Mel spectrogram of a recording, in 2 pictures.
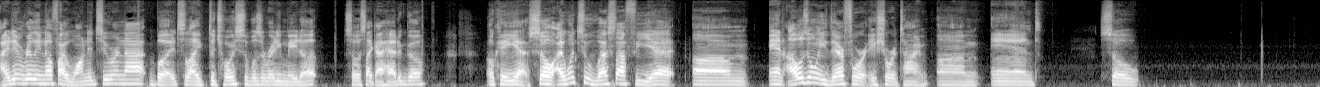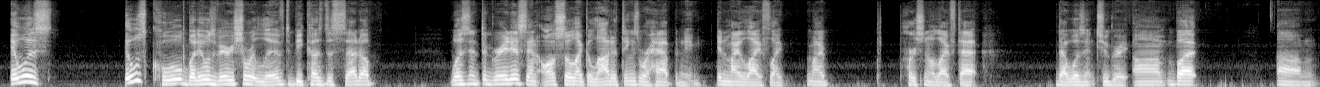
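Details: Adult male speaker; stuttering.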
